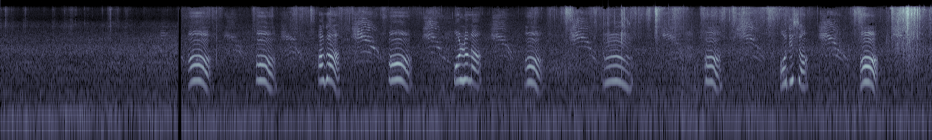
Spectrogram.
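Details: Stray kitten named Petit meowing steadily outdoors, about a dozen arched rising-then-falling meows spaced roughly every one to one and a half seconds, with a person's soft calling voice between cries and low traffic rumble beneath.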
